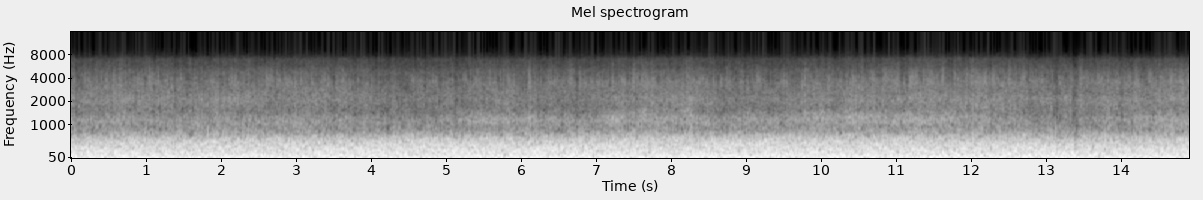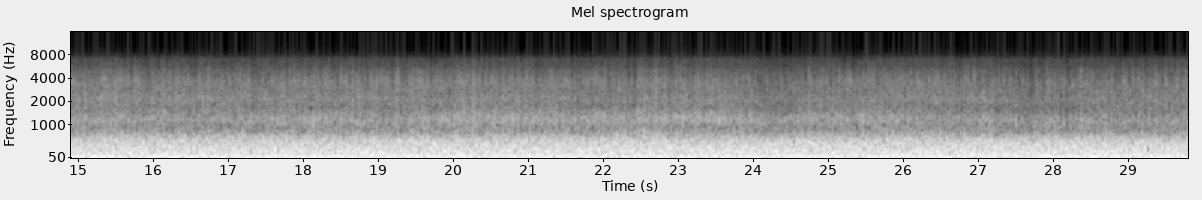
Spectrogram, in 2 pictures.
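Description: Steady road noise of a car driving: a constant low rumble of tyres and wind that does not change.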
